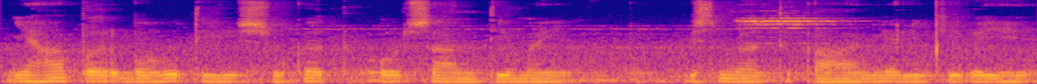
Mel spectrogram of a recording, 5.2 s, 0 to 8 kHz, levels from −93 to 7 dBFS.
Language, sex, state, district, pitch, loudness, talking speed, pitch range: Hindi, male, Madhya Pradesh, Dhar, 110 Hz, -16 LUFS, 140 wpm, 105-115 Hz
